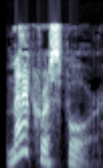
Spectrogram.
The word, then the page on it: macrospore: British English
